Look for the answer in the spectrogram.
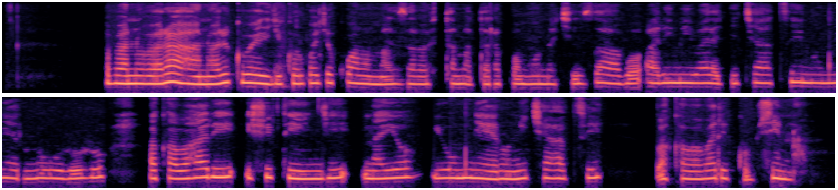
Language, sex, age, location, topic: Kinyarwanda, female, 18-24, Kigali, government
